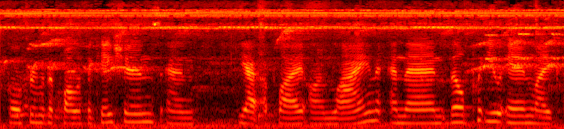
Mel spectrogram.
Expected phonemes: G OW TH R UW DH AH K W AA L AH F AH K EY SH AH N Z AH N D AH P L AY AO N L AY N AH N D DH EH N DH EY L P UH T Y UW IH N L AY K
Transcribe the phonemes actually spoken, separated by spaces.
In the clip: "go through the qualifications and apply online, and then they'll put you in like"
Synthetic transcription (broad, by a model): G OW TH R UW DH AH K W AA L AH F AH K EY SH AH N Z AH N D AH P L AY AO N L AY N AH N DH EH N DH EY L P UH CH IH IH N L AY K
